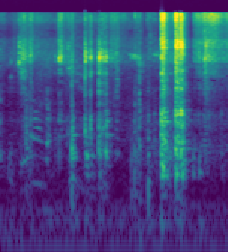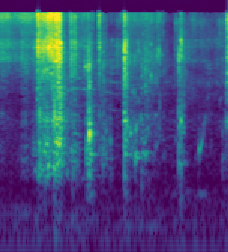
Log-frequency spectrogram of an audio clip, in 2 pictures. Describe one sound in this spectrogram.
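Water splashes in a metal bowl.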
